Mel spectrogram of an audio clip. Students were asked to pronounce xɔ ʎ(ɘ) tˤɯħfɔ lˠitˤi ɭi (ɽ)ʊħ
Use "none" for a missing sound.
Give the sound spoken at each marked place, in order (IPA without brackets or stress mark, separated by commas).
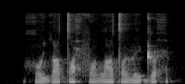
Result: ɘ, ɖ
